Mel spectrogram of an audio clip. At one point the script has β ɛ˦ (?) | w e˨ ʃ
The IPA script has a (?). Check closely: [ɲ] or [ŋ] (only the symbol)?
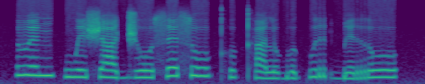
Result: ŋ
